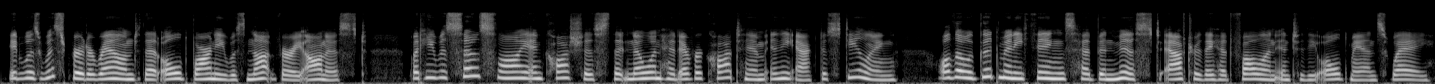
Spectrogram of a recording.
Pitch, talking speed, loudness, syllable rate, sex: 250 Hz, 195 wpm, -17 LUFS, 4.7 syllables/s, female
